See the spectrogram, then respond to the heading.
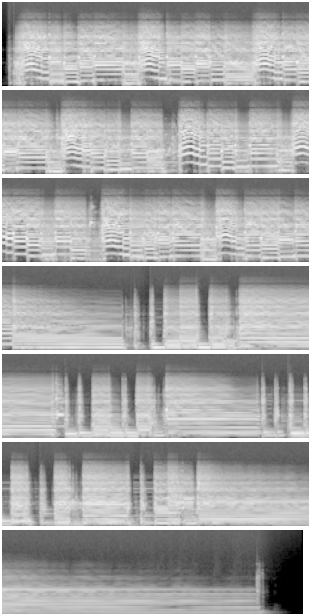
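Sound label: Distorted Guitar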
